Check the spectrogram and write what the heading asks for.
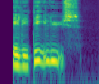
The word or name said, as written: LED-lys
